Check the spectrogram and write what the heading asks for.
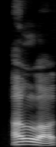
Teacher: en las Islas Baleares todavía se conserva la pronunciación geminada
